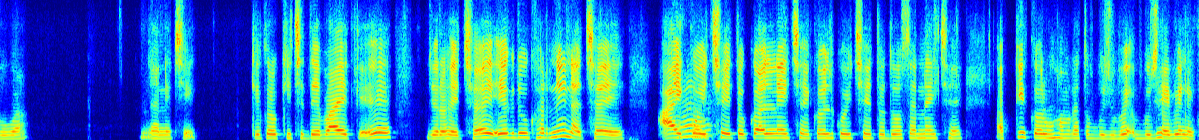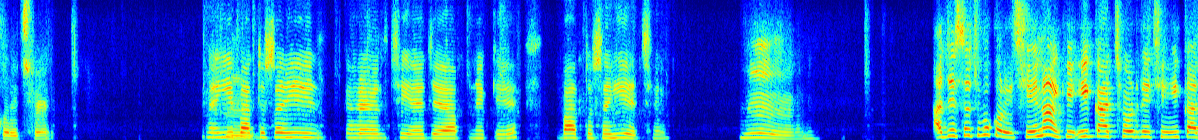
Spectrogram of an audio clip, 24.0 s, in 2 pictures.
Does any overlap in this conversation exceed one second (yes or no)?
no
